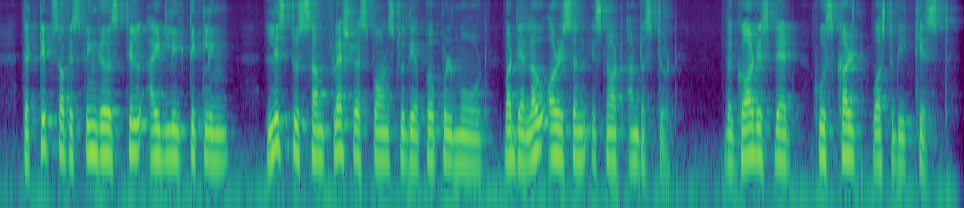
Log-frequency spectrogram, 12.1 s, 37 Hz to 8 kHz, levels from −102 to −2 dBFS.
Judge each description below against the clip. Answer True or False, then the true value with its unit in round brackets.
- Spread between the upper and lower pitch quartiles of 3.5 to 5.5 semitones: False (2.5 semitones)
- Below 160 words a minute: False (170 wpm)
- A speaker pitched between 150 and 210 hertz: False (140 Hz)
